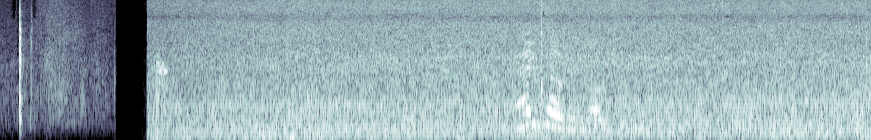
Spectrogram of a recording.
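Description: Steady rushing noise of a waterfall, cutting in abruptly about a second in after a short click and a moment of silence. A brief voice sound breaks through it midway.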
